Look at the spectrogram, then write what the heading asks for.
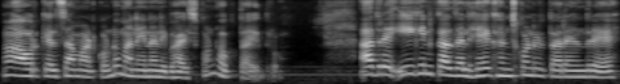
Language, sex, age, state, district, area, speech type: Kannada, female, 30-45, Karnataka, Davanagere, urban, spontaneous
